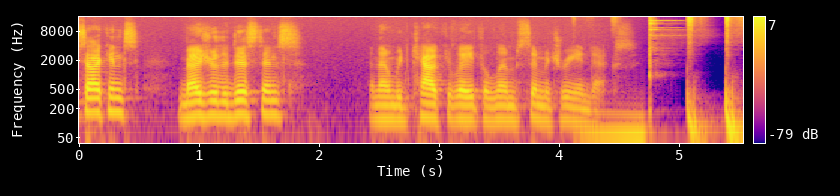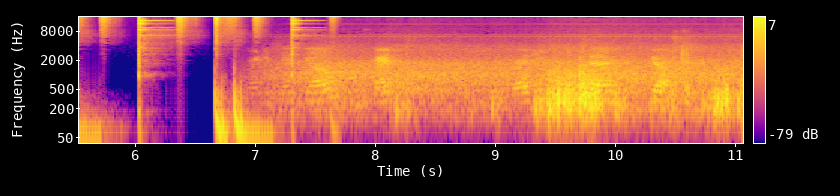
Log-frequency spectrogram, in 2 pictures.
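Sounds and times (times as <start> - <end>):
electronic music drum hits: 4.6 - 7.4
outdoor background noise: 7.2 - 11.0.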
